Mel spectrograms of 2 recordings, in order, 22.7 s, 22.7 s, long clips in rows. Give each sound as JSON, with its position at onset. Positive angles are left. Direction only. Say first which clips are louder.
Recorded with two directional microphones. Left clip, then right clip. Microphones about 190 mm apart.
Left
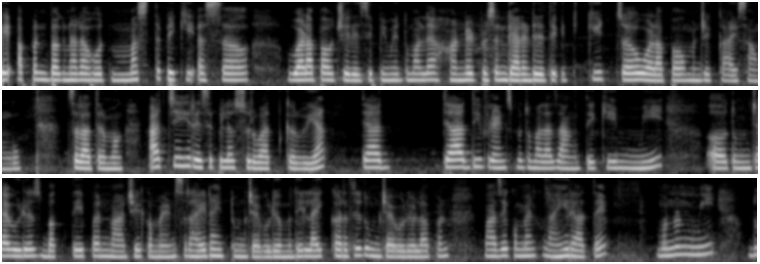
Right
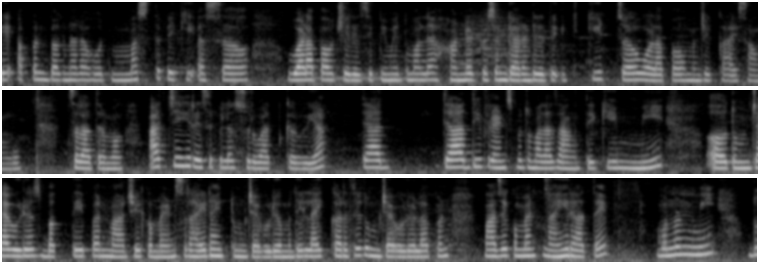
{"t": 0.0, "sound": "a woman's voice", "louder": "left 11 dB", "side_deg": 45}
{"t": 14.6, "sound": "a woman's voice", "louder": "left 2 dB", "side_deg": 15}
{"t": 21.7, "sound": "a woman's voice", "louder": "left 2 dB", "side_deg": 10}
